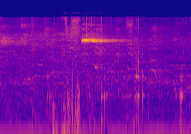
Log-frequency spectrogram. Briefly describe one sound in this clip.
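A volleyball thumps as players hit it.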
